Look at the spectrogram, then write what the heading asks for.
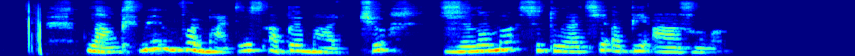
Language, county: Lithuanian, Vilnius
